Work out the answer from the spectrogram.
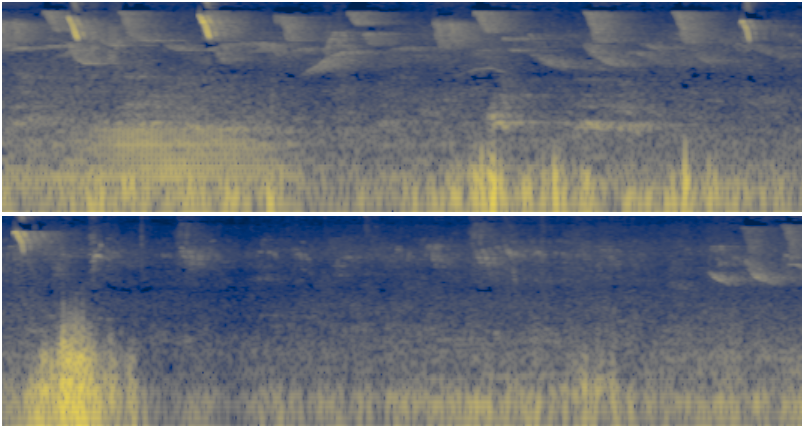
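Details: Saffron finch singing hard, a song used to stir up other saffron finches: dense runs of sharp, high chirps and slurred downward notes for six seconds, then quieter, with low background rumble and scattered thumps.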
